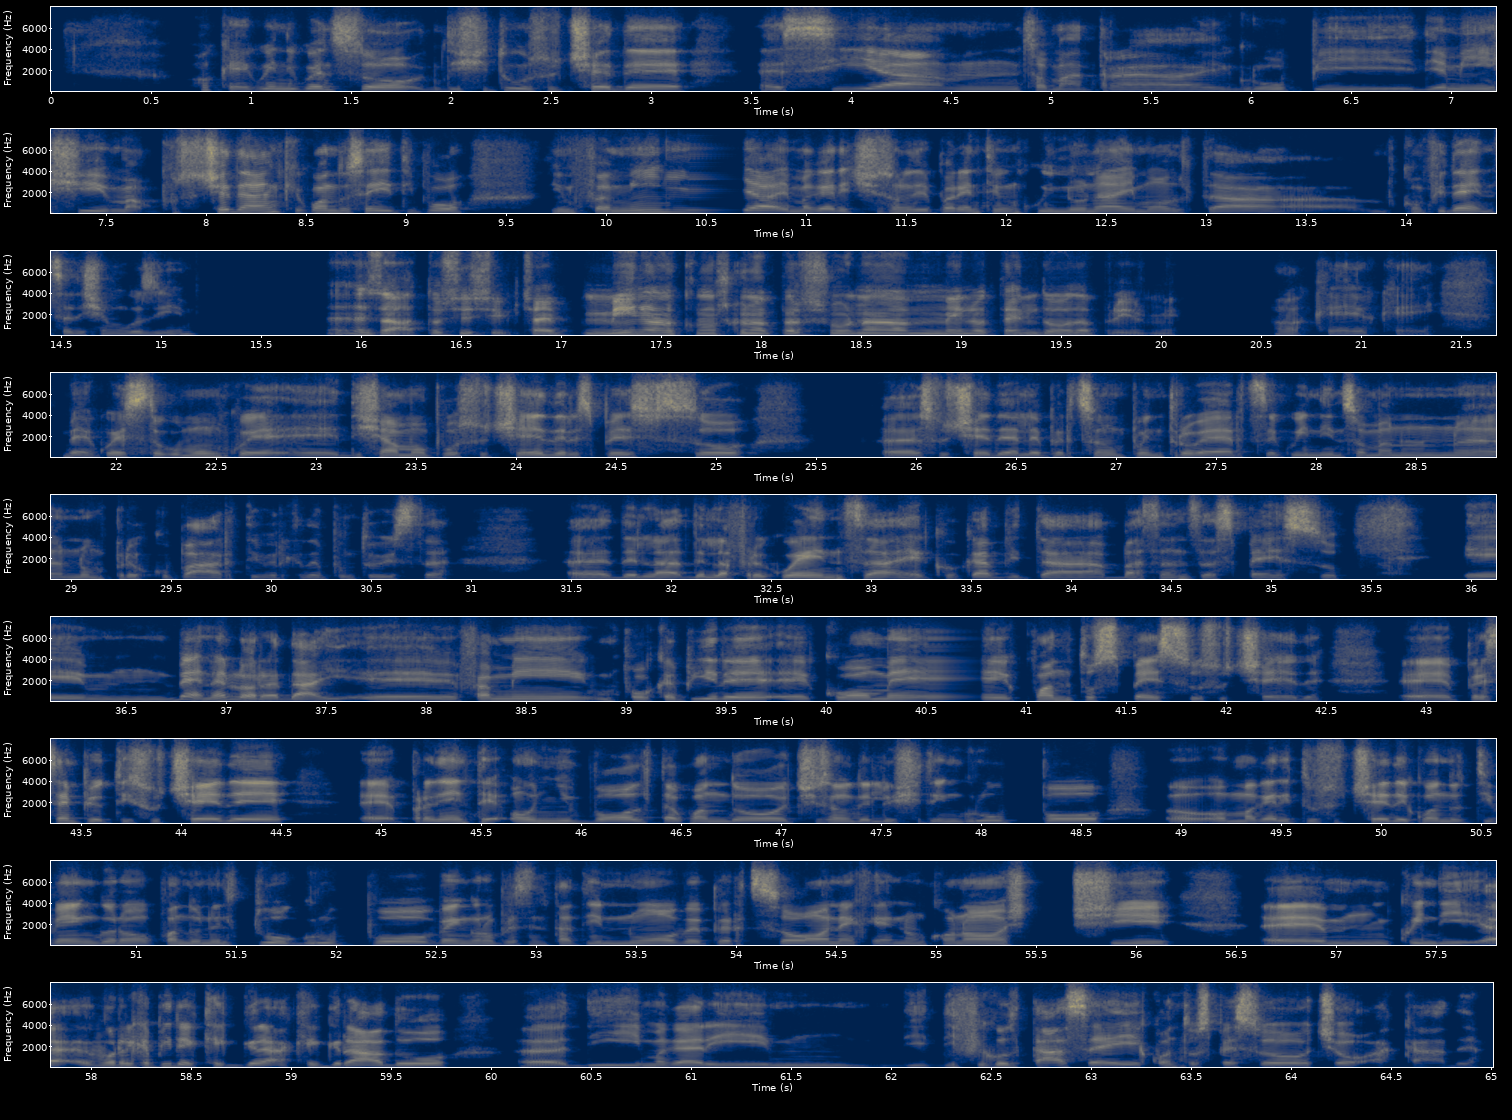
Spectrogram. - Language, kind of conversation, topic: Italian, advice, Come posso partecipare alle feste se mi sento sempre a disagio?
- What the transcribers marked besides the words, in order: "questo" said as "quenso"; distorted speech; "Cioè" said as "ceh"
